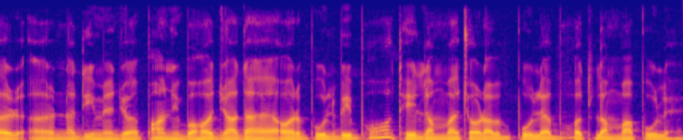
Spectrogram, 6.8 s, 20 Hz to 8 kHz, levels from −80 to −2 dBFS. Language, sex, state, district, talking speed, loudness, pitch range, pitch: Hindi, male, Bihar, Supaul, 185 wpm, -15 LUFS, 110-115 Hz, 110 Hz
